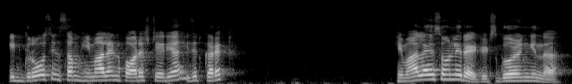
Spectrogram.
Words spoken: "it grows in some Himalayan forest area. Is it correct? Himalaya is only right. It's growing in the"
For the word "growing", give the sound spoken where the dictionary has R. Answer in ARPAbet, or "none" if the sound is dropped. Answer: none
